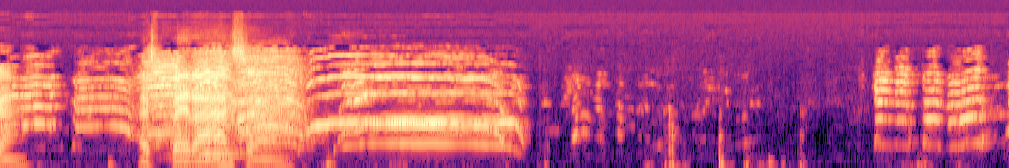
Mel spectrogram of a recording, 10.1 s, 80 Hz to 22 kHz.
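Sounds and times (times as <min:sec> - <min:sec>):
soft low thumps: 0:06.4 - 0:08.2.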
